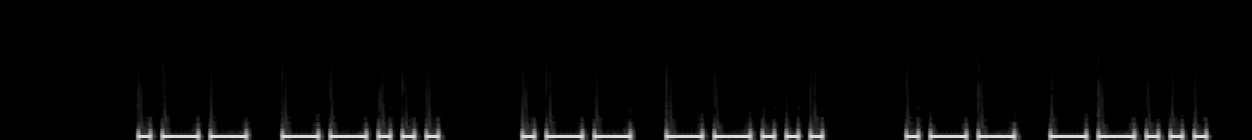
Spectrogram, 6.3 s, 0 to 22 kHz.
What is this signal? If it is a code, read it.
Morse code, heard as a keyed tone, about 20 wpm, 700 Hz. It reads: W7 W7 W7
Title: Callsign Prefixes for Top 25 DXCC - Repeated 3x - 20wpm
